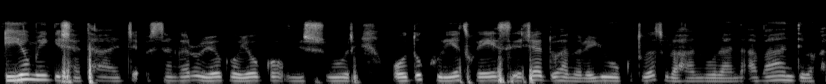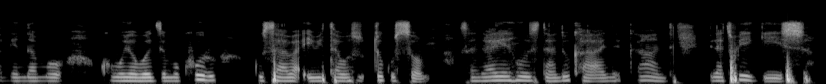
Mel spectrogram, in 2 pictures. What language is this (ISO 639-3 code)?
run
